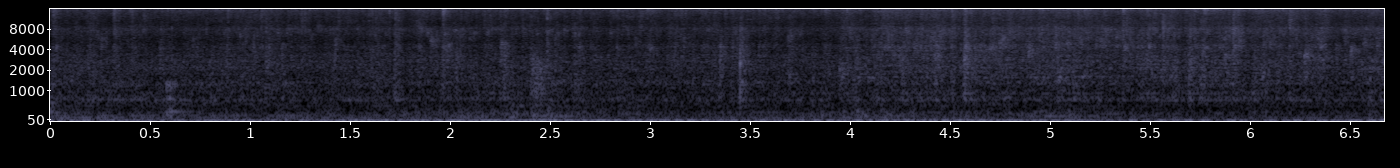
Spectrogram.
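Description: Sliced onions frying in hot oil in a pot, a steady sizzle with many small crackling pops as they finish browning.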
